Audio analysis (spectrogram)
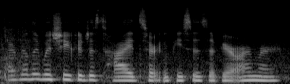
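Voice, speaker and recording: A woman's voice: fairly low pitch, steady tone, a little fast, vocal fry, mellow. A woman live streaming a game, chatting casually and thinking aloud as she plays. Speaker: live streamer, gaming content creator. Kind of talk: casual livestream gameplay chat. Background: music playing faintly behind the voice.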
